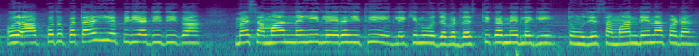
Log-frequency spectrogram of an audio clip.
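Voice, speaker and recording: Woman as meek cartoon daughter-in-law: high, bright, polite, pleading. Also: flat delivery, moderate pace, soft background music. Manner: polite, pleading, soft-spoken. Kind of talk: cartoon moral-story dialogue.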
